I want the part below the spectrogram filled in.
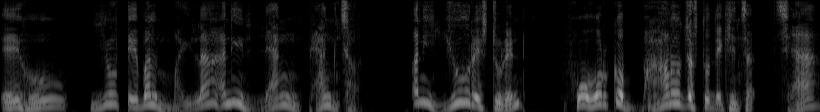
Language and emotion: Nepali, disgusted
